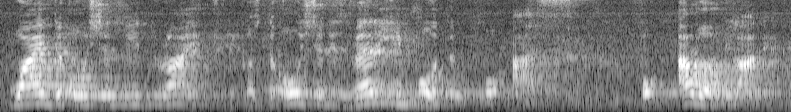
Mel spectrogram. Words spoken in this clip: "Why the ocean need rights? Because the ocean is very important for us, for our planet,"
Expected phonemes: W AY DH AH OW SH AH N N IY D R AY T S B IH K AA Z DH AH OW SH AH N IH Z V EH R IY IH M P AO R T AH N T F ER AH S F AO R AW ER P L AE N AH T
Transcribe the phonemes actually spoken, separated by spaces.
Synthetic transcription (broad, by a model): W AY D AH OW SH AH N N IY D R AY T B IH K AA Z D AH OW SH AH N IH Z V EH R IY IH M P AO R T AH N T F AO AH S F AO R AW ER P L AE N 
